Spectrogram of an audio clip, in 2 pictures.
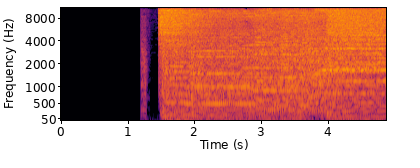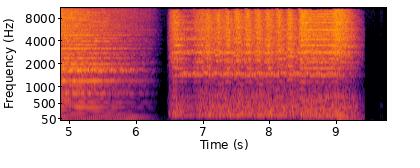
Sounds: music

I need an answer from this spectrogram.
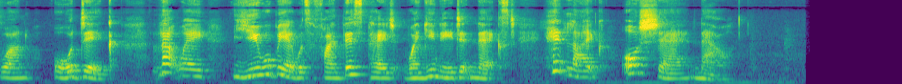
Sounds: speech

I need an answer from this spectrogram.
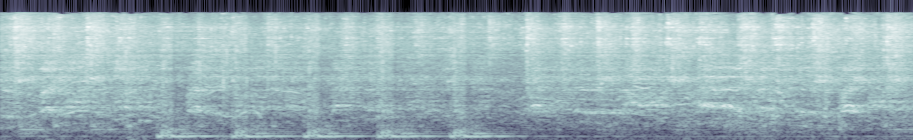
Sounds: music, speech

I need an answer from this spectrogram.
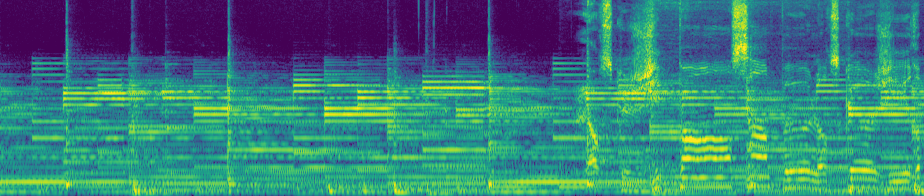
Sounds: music, independent music

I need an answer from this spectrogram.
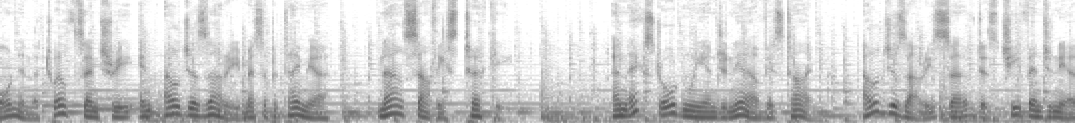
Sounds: speech, music

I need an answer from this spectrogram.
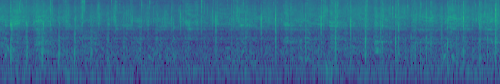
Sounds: run, people running

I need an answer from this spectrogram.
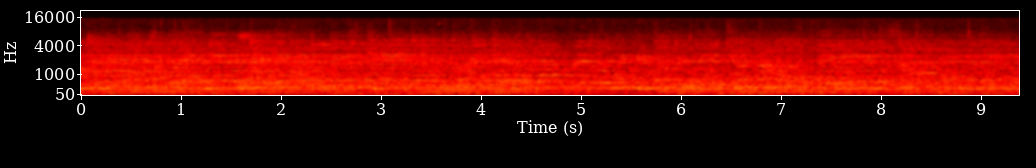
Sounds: horse, animal, clip-clop, music

